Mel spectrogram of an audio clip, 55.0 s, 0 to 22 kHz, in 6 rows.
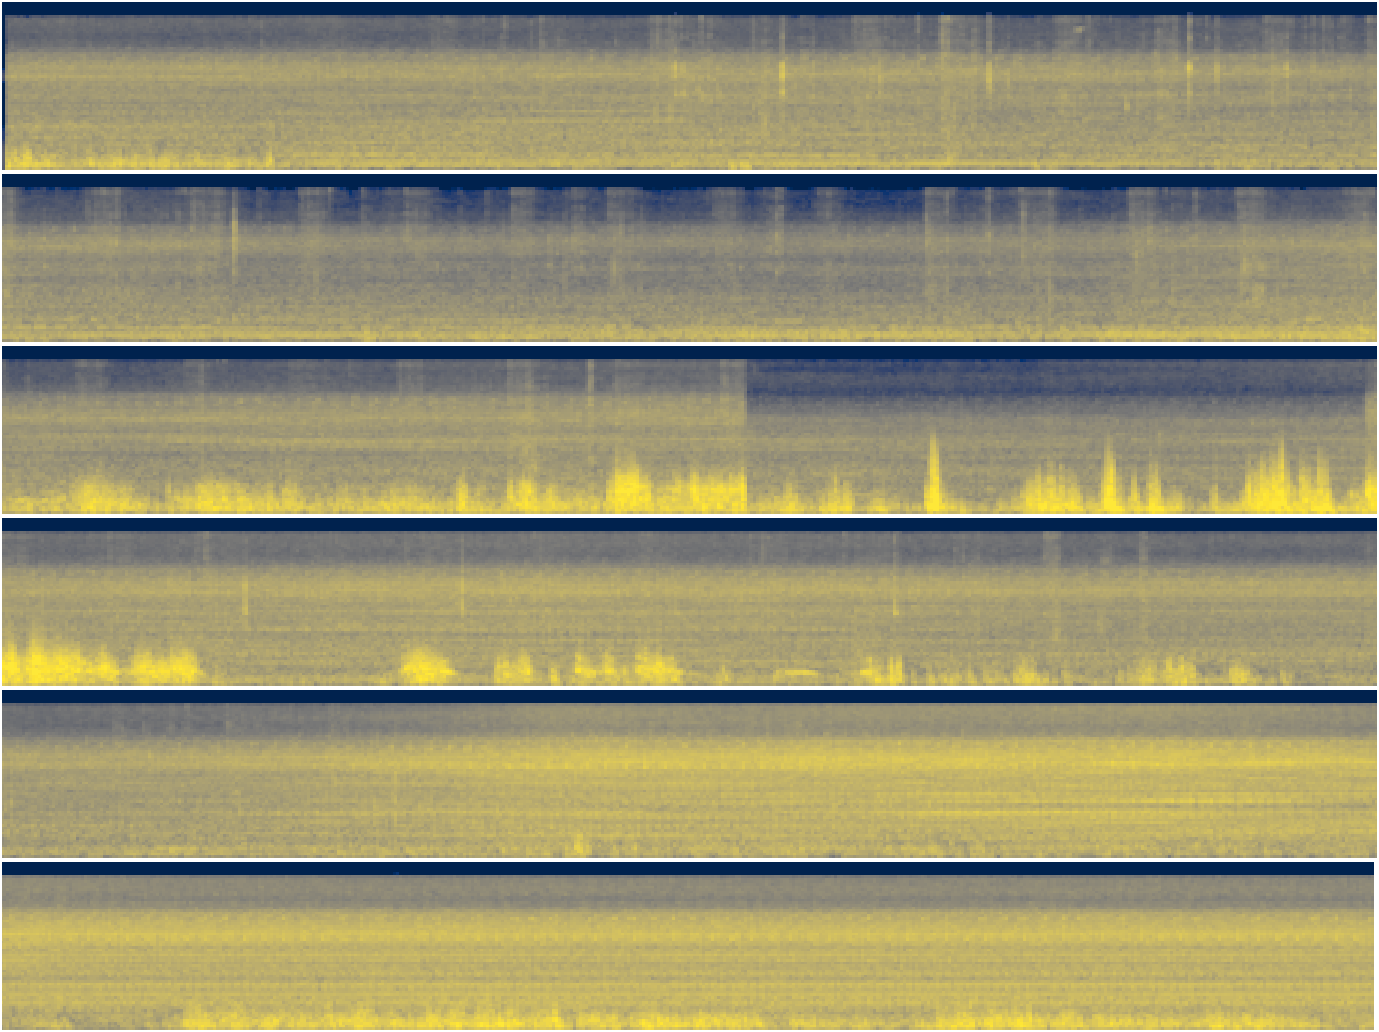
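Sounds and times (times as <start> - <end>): loud rumbling bursts: 0.0 - 54.7
car engine idling: 0.0 - 54.9.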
